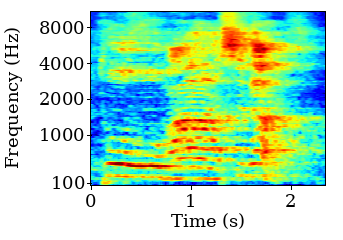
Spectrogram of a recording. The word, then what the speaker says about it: 토마스: 토마스가 토보다 마보다 스가 소리가 마의 반만 하잖아. 성 토마스 이게 아니고 S 발음이 잘 나죠. 성 토마스 이렇게 되는 거예요. 준비.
